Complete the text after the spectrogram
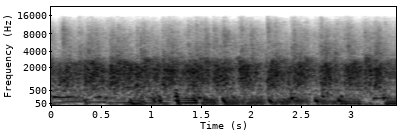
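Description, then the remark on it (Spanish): Loud, sustained applause for the members of a radio show's editorial panel, a dense steady wash of clapping with no pauses and no voices standing out above it. “bueno, bueno, no no, es que mejor aplaudir fuerte una vez para todos que no una vez así para cada uno.”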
